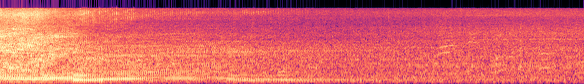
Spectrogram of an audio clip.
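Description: A truck engine rumbles as the truck approaches.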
